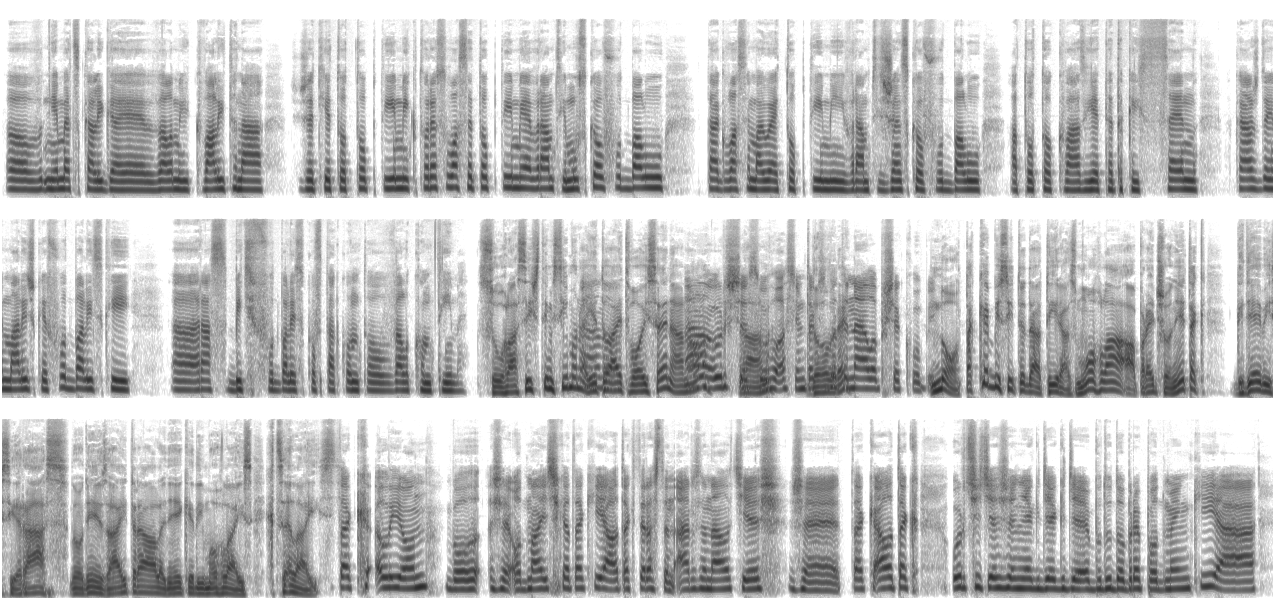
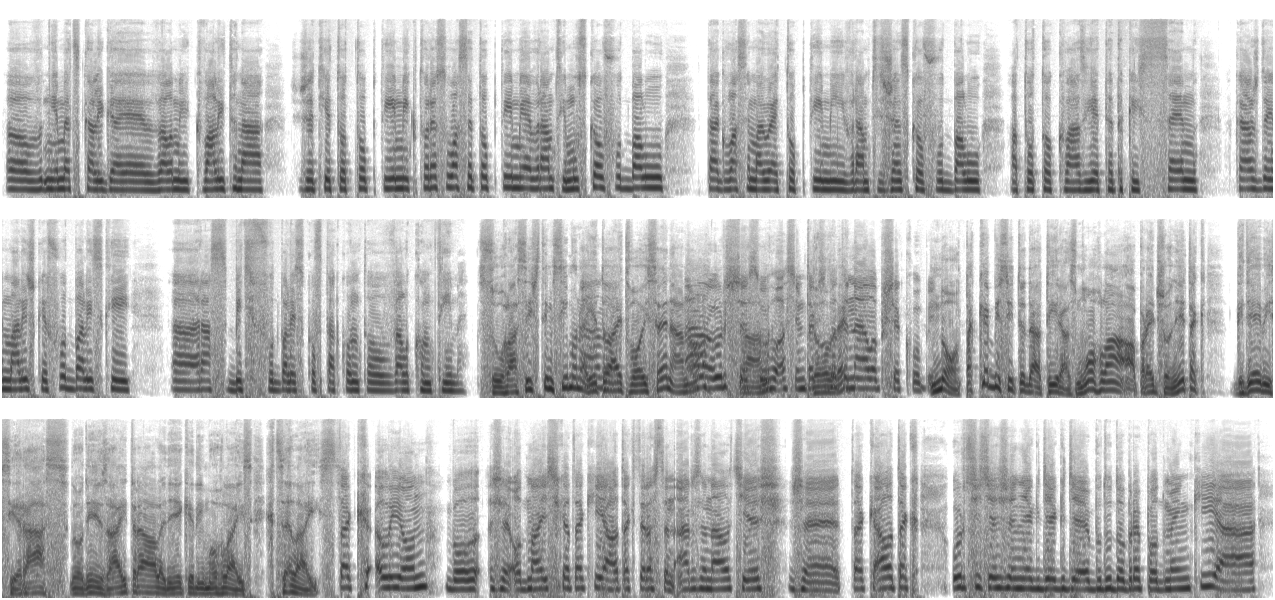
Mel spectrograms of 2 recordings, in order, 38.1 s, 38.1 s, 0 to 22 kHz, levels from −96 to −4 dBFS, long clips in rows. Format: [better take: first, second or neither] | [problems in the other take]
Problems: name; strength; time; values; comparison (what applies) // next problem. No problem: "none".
first | distortion; slight; 9 dB below the speech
